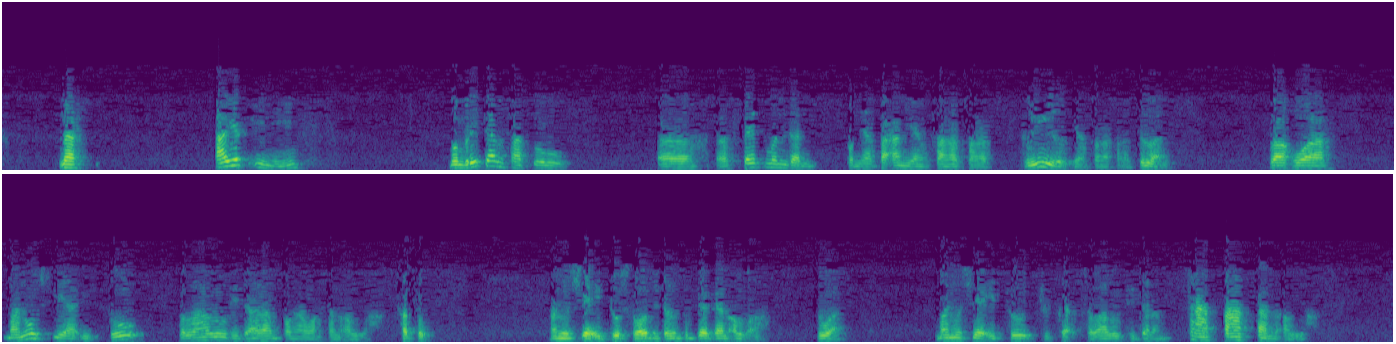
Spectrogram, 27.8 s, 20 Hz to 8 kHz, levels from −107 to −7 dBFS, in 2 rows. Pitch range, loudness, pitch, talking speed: 110-135 Hz, -35 LUFS, 120 Hz, 85 wpm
